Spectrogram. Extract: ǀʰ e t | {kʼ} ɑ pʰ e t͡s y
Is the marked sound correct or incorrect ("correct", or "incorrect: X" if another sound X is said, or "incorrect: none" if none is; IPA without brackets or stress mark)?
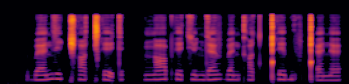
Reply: incorrect: ŋ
